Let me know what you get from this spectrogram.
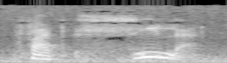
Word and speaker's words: facila: Se escribe facila y se lee fatsila. No es excepción, es que la C siempre es una TS.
